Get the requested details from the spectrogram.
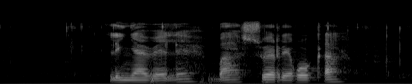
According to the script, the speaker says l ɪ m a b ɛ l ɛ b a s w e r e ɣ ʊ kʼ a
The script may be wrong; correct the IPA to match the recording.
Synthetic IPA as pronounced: l ɪ ɲ a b ɛ l ɛ b a s w e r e ɣ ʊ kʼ a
